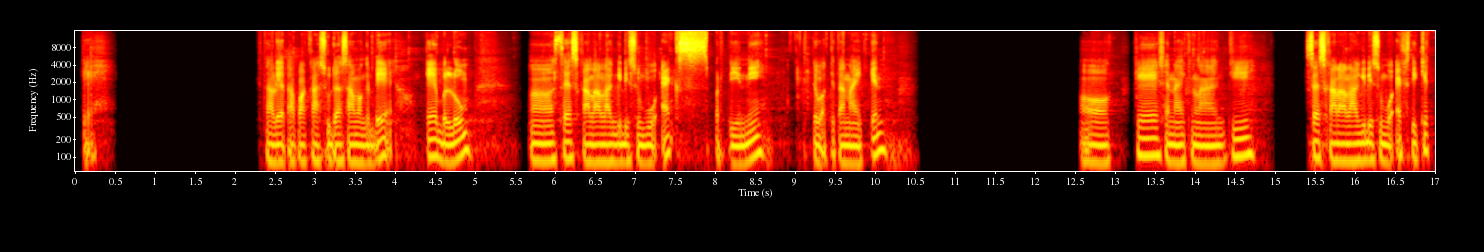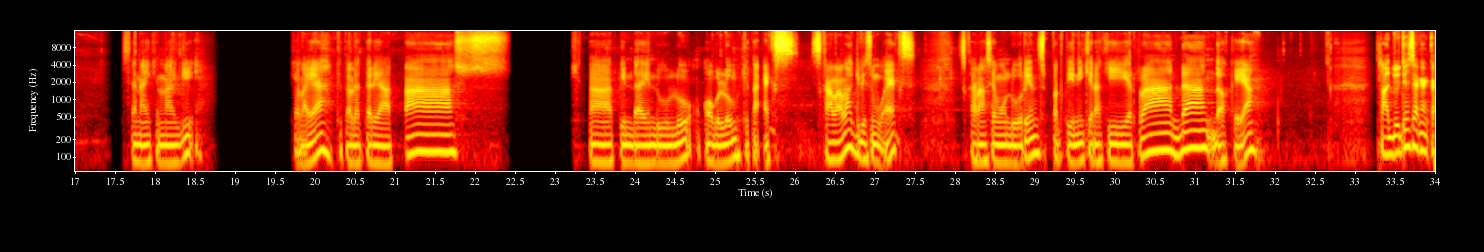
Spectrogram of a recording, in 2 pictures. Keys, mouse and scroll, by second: 0.0 g, 0.3 y, 1.6 click, 2.0-2.5 drag, 2.7 shift+click, 3.3 shift+click, 4.1 shift+click, 4.7 shift+click, 5.8 g, 5.9 x, 6.5 click, 6.9 s, 7.1 x, 8.5 click, 8.9 g, 9.1 z, 9.8 click, 10.0-10.5 drag, 11.2-12.0 drag, 12.0 shift+middle drag, 12.1 shift+click, 13.2 g, 13.3 z, 13.8 click, 14.1-15.0 drag, 15.3 s, 15.6 x, 16.5 click, 16.8-17.3 drag, 17.5 g, 17.6 z, 18.1 click, 19.1-19.9 middle drag, 20.5 middle drag, 20.7-21.0 drag, 21.0 middle drag, 21.3 click, 22.5-23.1 middle drag, 23.5 g, 23.7 x, 24.9 click, 25.0 s, 25.3 x, 26.4 click, 27.7 g, 28.0 y, 29.4 drag, 29.8-31.3 middle drag.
